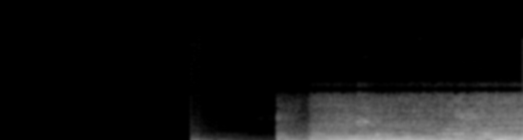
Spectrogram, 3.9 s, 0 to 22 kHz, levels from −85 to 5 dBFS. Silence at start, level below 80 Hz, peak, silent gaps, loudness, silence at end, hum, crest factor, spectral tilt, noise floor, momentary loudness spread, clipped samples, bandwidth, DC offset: 1.45 s; -54 dBFS; -8 dBFS; none; -23 LUFS; 0 s; none; 18 dB; -6.5 dB/octave; -62 dBFS; 17 LU; under 0.1%; 7.6 kHz; under 0.1%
